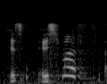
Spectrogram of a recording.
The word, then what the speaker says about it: Isthmus: But another branch nearby, who is, I believe the name would be pronounced Ishmus? I-S-T-H-M-U-S? Ishmuff? I don't know.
